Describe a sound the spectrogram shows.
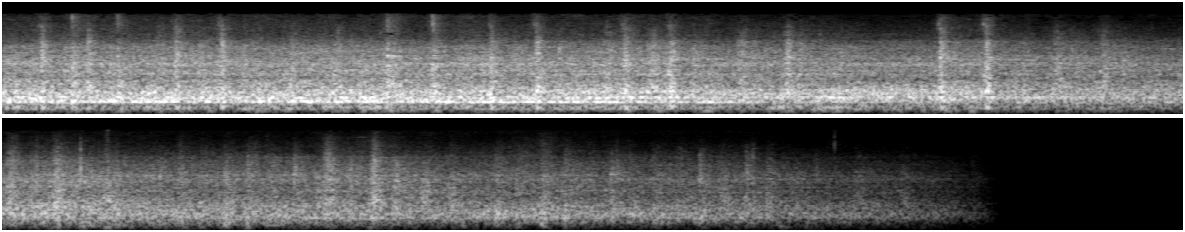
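A passenger train rolls past nearby, its wheels rumbling and clattering on the rails.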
